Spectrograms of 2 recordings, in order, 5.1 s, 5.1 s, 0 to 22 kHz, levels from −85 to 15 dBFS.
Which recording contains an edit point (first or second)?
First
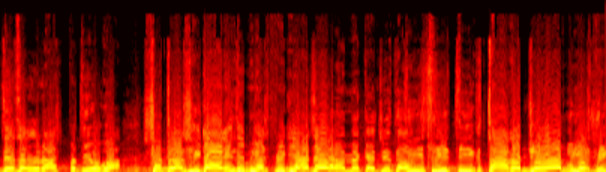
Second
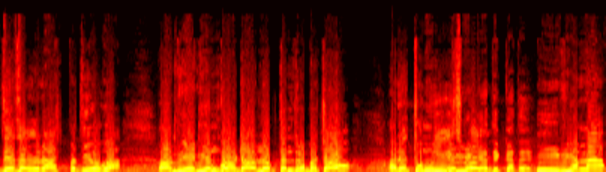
first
